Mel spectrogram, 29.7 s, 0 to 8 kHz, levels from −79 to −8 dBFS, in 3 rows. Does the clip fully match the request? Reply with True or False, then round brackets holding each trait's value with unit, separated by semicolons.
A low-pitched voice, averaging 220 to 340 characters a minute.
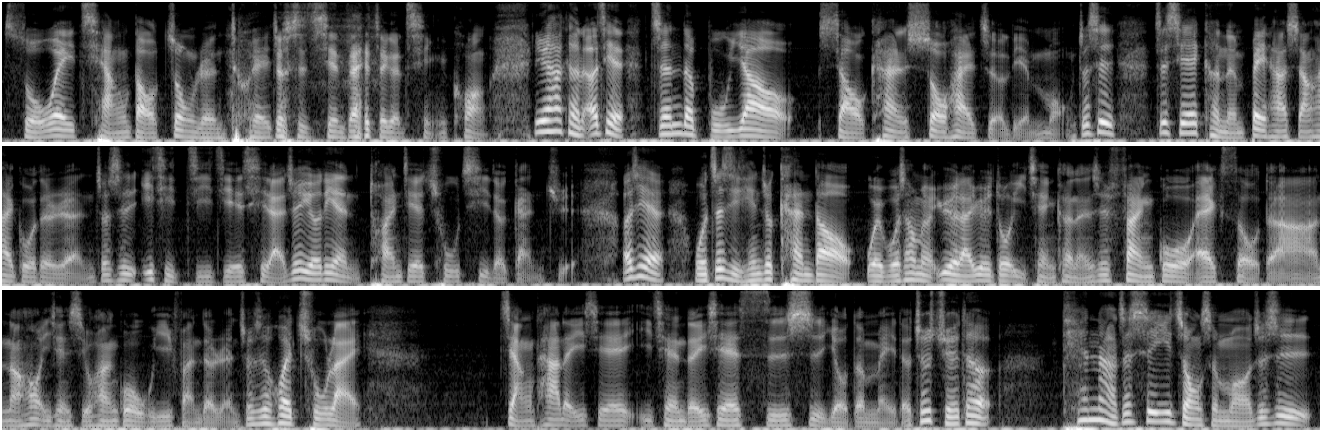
True (120 Hz; 280 characters per minute)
